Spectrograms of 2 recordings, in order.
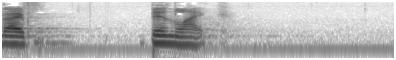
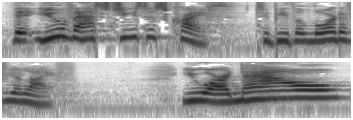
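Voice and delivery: ordinary talk

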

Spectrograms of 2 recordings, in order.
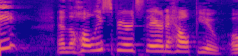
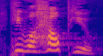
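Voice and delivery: ordinary talk

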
